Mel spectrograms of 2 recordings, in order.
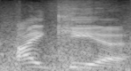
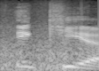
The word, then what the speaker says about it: IKEA: Apparently, our North American pronunciation is incorrect. Growing up in Canada, I always called it IKEA. IKEA. It's IKEA. And I came to Japan and all the Japanese people called it Ikya.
